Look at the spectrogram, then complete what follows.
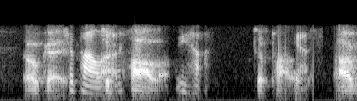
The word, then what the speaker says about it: Chlipala: I've been listening uh it's chipala so we just say the first is silent okay Chapala Chapala yeah Chapala yes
